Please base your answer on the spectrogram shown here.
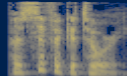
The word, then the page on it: pacificatory: British English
